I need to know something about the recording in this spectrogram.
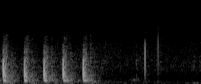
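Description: Five quick, evenly spaced knocks on the door of hotel room 729, fairly loud, followed by two faint, sharp clicks. No one speaks.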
